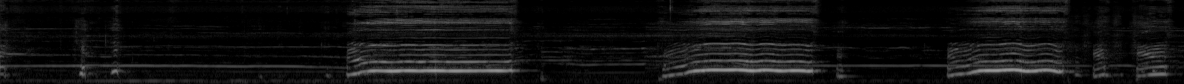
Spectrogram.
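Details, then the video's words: Jasper, a dog, howls in three long sustained, slightly wavering notes of about two seconds each, separated by pauses, over a faint steady background tone. "Jasper Howling"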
